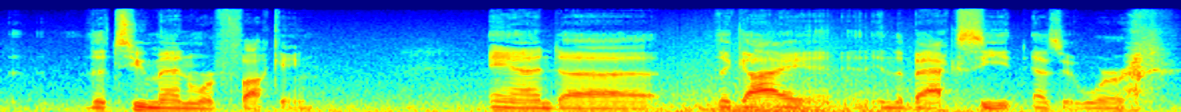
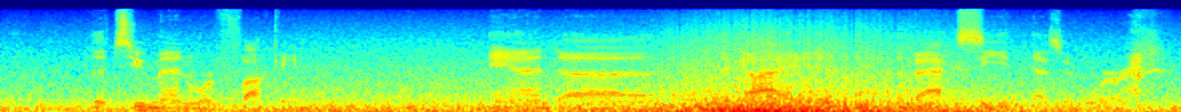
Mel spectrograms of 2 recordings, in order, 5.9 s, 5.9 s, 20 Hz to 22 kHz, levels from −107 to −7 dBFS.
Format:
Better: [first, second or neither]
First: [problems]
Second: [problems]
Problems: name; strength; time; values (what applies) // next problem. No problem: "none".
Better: first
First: wind noise on the microphone; occasional gusts; 20 dB below the speech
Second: wind noise on the microphone; heavy; as loud as the speech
